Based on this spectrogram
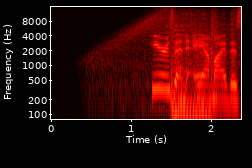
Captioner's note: swoosh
